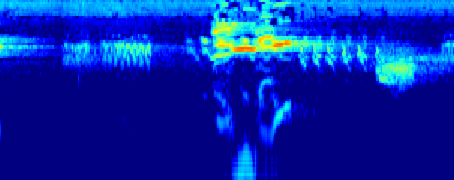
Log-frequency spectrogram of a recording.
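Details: Eurasian siskin (Spinus spinus) song fragment: soft high twitters lead into a brief louder cluster of squeaky, slurred notes, trailing off into a low, buzzy, wheezing sound.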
